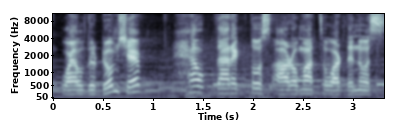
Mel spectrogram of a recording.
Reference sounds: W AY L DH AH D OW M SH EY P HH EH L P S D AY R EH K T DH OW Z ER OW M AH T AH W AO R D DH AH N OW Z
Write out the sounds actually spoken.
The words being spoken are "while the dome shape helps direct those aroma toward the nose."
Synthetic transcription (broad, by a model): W AY L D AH D OW M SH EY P HH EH L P D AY R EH K T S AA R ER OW M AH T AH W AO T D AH N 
